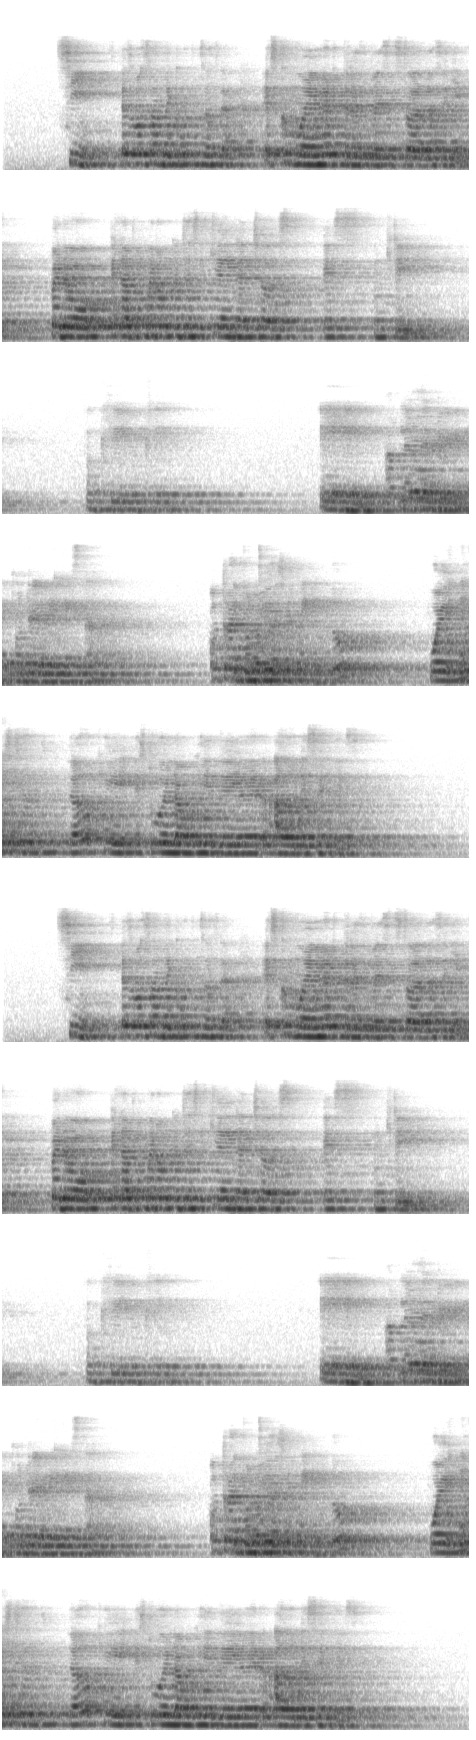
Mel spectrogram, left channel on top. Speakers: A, on the right; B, on the left.
A: sí, es bastante confusa, o sea, es como de ver tres veces toda la serie, pero en la primera uno ya se queda enganchado, es, es increíble.
B: Ok, ok. Eh,
A: También
B: la tendré, la pondré en mi lista.
A: otra
B: ¿Y
A: que
B: por
A: me
B: qué
A: vi
B: se
A: hace
B: terminó?
A: poquito fue,
B: Dime.
A: no sé si has escuchado, que estuvo el auge de ver adolescentes.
